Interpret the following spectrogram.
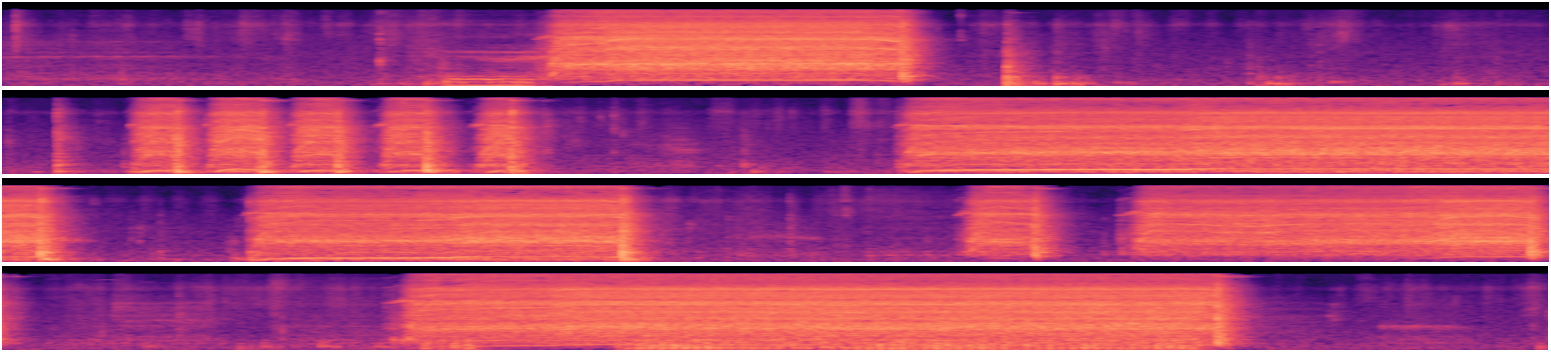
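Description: Cordless drill spinning a brass plane adjuster wheel in its chuck while it is buffed with a cloth, run in repeated trigger pulls. Each run of one to four seconds spins up to a steady whine, and about a third of the way in there is a quick string of short blips.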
